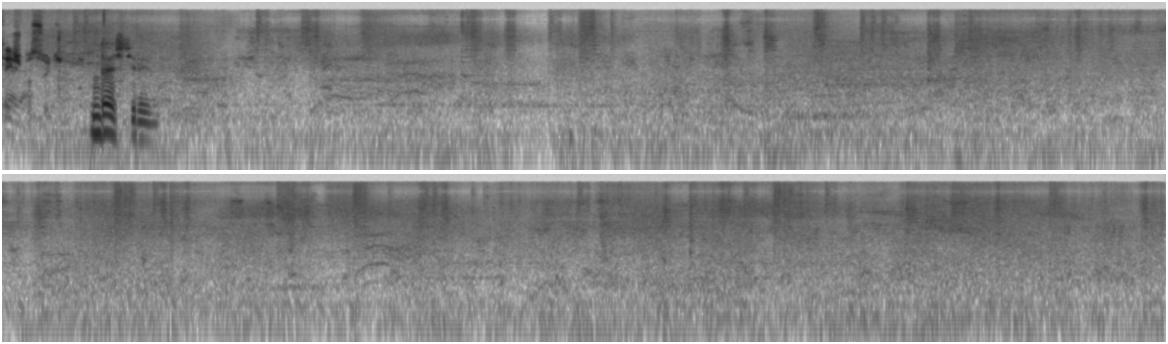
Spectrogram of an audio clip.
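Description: Magic spells crackle and boom in a fight.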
